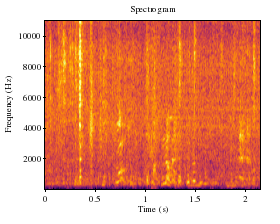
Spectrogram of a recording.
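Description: Metal cooking pots and woks knocking and scraping against each other and the rocks as they are scrubbed, with several sharp clinks.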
